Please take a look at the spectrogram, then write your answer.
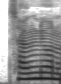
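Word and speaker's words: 작년: যদি ক বাচ্চিমের পরে নিয়ন থাকে তবে ক বাচ্চিমটির উচ্চারণ অনেক সার হয়। যেহেতু এখানে গিয়ক আছে এবং তারপরে নিয়ন আছে, তাই গিয়ক ক বাচ্চিম হওয়ার কারণে গিয়কের উচ্চারণ অনেক সার হবে। শব্দটির উচ্চারণ হবে ছাংনিয়ন মানে গত বছর।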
